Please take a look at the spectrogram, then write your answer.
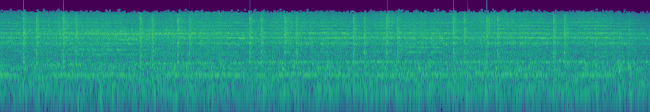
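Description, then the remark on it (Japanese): A new-model Nishitetsu electric train, silver and blue, inverter-controlled and of the type used for limited express services, rumbles past at the Asahimachi level crossing. It is steady and loud, with a humming motor whine and rhythmic clicks of wheels crossing rail joints throughout; no one speaks. “静かっていうか、まあ、 まあ、よくある インバーター制御なんです ね。さあお聞きいただきましょう。西鉄の新型車両です。”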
